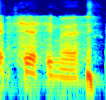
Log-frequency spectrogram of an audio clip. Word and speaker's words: Ipsissimus: Ipsissimus.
